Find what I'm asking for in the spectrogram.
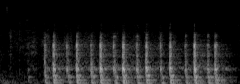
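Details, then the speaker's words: Old Arnott AS3381 rear air strut from a Tesla Model S, in use just under a year, being worked by hand: about nine sharp hollow knocks in two seconds, an internal rattle from the top area. The new strut stays quiet. "ja ärgerlich kann ja halt klappert er sollte so nicht sein"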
